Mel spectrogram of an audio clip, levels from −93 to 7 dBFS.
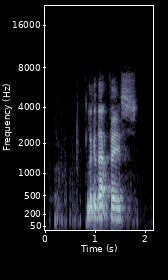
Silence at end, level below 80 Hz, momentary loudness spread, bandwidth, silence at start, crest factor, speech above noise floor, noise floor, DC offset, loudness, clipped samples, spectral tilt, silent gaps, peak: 0.4 s; -64 dBFS; 16 LU; 7.6 kHz; 0.85 s; 22 dB; 35 dB; -56 dBFS; under 0.1%; -21 LUFS; under 0.1%; -5.5 dB/octave; none; -4 dBFS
